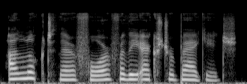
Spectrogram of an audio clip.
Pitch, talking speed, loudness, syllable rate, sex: 225 Hz, 170 wpm, -16 LUFS, 6.1 syllables/s, female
